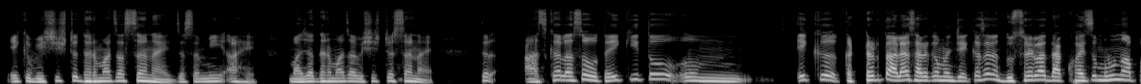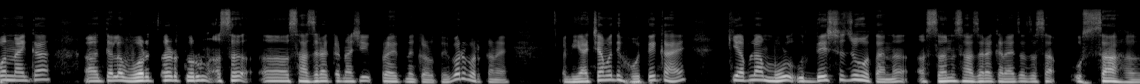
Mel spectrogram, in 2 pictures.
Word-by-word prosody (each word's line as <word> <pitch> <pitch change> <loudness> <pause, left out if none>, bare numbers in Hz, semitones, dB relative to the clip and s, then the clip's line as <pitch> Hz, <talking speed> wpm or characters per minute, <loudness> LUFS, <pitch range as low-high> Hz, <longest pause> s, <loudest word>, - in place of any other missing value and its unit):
एक 135 +1 -2
विशिष्ट 150 +6 -1
धर्माचा 150 +2 +3
सण 155 0 +3
आहे. 110 -4 +1
जसं 125 +2 -4
मी 140 +2 0
आहे, 115 -7 -3 0.4
माझ्या 130 +2 +3
धर्माचा 145 0 +2
विशिष्ट 140 +3 -4
सण 150 -2 +1
आहे. 95 -4 -6 0.5
तर - - -2 0.4
आजकाल 125 - -1
असं 190 +4 +2
होतं 180 -6 +2
आहे, 185 - +2
की 230 - -4
तो 245 0 +1 0.3
उम्म, 150 -6 +2 0.6
एक 200 +2 -4 0.2
कट्टरता 195 +8 +3
आल्यासारखं 190 -1 +4
म्हणजे 175 -2 +3
कसं 200 +4 0
आहे 240 - +2
ना, 175 - 0
दुसऱ्याला 195 +8 +3
दाखवायचं 175 0 +2
म्हणून 205 +3 +4
आपण 200 +1 0
नाही 190 -1 -1
का, 220 +1 -3 0.6
त्याला 180 +1 +1
वरचढ 175 +3 +4
करून 180 +1 +1
असं 185 +4 0 0.2
अ, 155 +1 -1
साजरा 150 +1 +1
करण्याची 150 +2 -3
प्रयत्न 130 -4 -2
करतो 105 -3 -6
आहे, 110 - -5
बरोबर 240 -9 -2
का 115 - -7
नाही? 105 -1 -7 0.6
आणि 120 0 -1
याच्यामध्ये 195 +10 +1
होते 125 +9 -2
काय, 170 -1 -1 0.5
की 205 - 0
आपला 200 +2 0
मूळ 170 +1 +4
उद्देश 175 +5 0
जो 215 +1 +2
होता 130 -10 -1
ना 120 +5 -3
अ, - - -10
सण 140 +5 +2
साजरा 140 -1 +1
करायचा, 130 +1 -3
जसा 135 +1 -5 0.3
उत्साह 140 -7 +1
155 Hz, 170 wpm, -23 LUFS, 135-190 Hz, 0.6 s, आल्यासारखं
